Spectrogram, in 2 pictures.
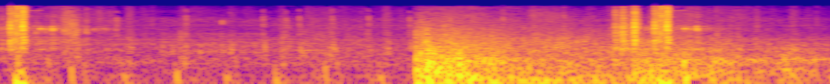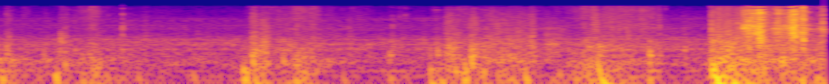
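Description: Footsteps run quickly over the ground.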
